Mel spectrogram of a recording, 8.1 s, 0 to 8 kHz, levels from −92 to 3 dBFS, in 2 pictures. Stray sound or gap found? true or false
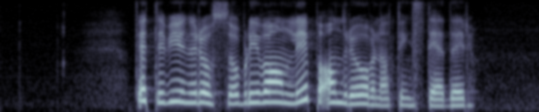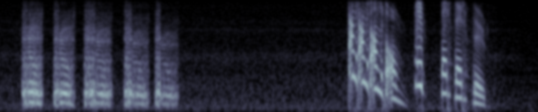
true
